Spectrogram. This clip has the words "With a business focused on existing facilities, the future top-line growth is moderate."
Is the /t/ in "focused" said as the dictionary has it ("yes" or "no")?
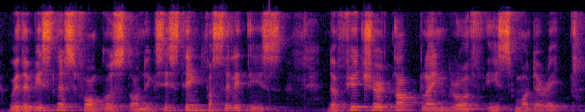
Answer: yes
